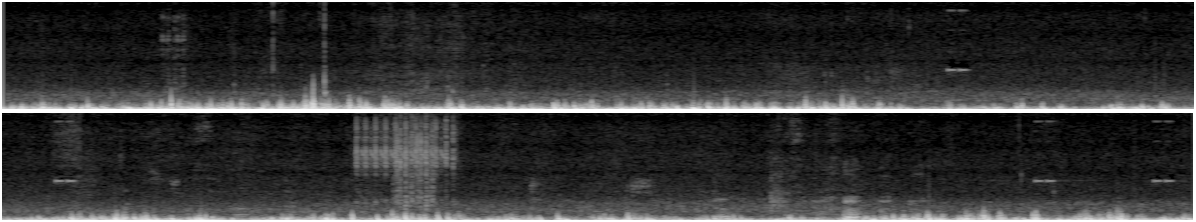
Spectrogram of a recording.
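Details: {'caption': 'Strong low wind buffeting the microphone dominates throughout, with a brief faint high tone near the middle and no animal sounds heard.'}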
